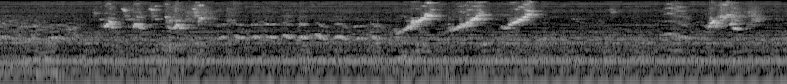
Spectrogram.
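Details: Pet cockatoo kept indoors, giving short, sweet chirps: quick rising and falling notes in loose bursts, clearest around the fourth to fifth second and again near the end, over a steady low electrical hum.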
